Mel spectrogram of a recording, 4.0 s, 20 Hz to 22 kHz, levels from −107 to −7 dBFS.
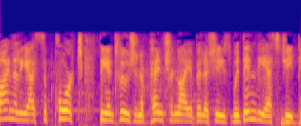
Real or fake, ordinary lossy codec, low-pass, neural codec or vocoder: real; none; 7.2 kHz; none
